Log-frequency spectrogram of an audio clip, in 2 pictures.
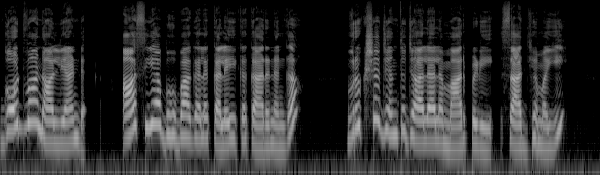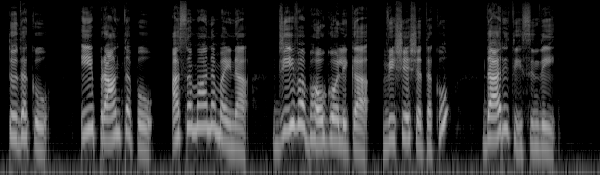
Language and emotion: Telugu, neutral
